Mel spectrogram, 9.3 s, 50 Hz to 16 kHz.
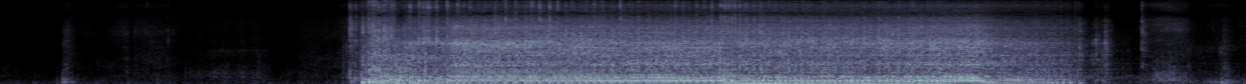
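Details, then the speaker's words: Chinese 80cc two-stroke motorized bicycle: fires after a pull, rapid ragged rattling buzz for a few seconds then dies; rough running from loose motor mount and not fully tightened exhaust. "The motor mount was loose, and I hadn't tightened up the exhaust all the way, so it sounded like shit."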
